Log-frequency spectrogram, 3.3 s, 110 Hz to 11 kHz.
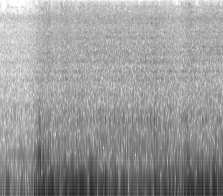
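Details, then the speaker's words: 2014 Hyundai Sonata, P1326 knock sensor code, flashing check-engine light, full throttle: engine rumbles up briefly then holds a low, flat drone, never passing 2 on the tach; limp-mode rev limit, also hesitates accelerating from stops. "it doesn't pass the uh the number two yeah the 200 200 RPM you see I got all the gas pedal pushed"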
